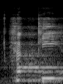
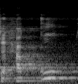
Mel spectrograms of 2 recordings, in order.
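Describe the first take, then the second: First: The word ends in an i vowel. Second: The word ends in a u vowel. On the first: "Haqqi apalagi lebih salah lagi" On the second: "Kalau dibaca haqqu salah"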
